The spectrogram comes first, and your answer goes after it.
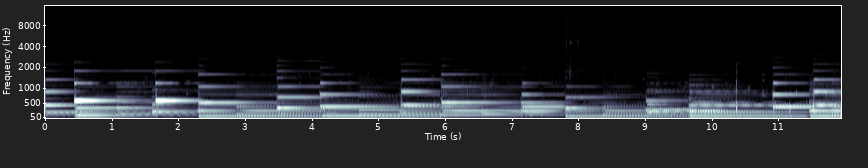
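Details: Gentle piano music plays throughout, with slow chords and a melody repeated in even phrases; no animal sounds are heard.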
